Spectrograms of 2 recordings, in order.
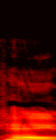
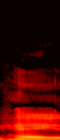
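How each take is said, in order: First: Casual greeting at usual pitch; lightly voiced horse. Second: Lightly voiced woman's reply. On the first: Horse greeting the woman, lightly voiced hello. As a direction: toss out the horse's hello, barely acted. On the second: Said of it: "and she's like".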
